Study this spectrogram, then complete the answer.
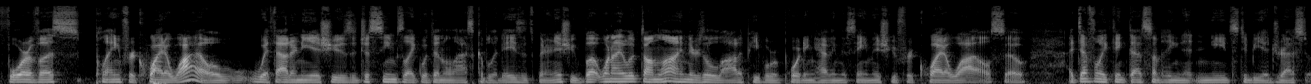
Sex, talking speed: male, 250 wpm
